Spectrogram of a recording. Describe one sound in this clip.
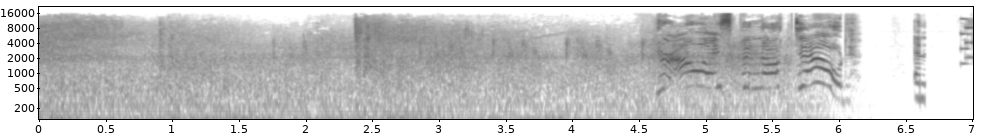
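Gunfire crackles over a loud, deep rumble.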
